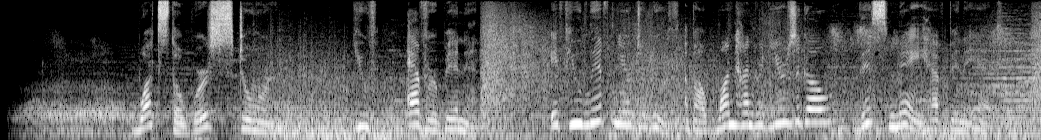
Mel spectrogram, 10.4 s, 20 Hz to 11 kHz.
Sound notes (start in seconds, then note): 0.1 wind; 2.6 thunder; 4.7 thunder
